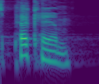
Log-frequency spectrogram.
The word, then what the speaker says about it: Peckham: Is that actually how you pronounce that? – Yes, Peckham. – Is it Peckham? – No, it's Peck and Ham. – So together. Peckham. – Peck, I guess Peckham is how it's the British Peckham.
